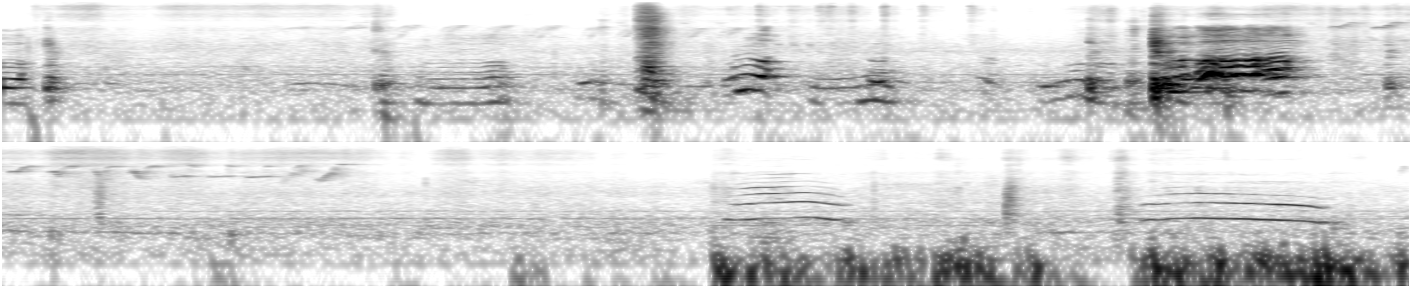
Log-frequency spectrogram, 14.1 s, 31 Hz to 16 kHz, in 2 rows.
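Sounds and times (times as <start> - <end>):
cat meowing: 10.6 - 11.4, 12.7 - 13.8.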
